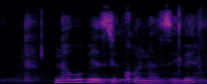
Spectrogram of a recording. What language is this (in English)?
South Ndebele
